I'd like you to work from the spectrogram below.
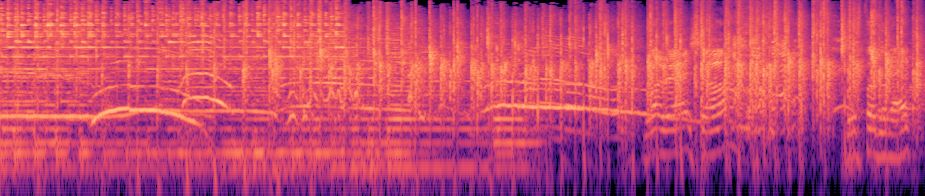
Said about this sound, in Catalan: Tots xiulen i es gronxen, alguns fent petar els dits i d'altres tamborinant les mans a taula.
